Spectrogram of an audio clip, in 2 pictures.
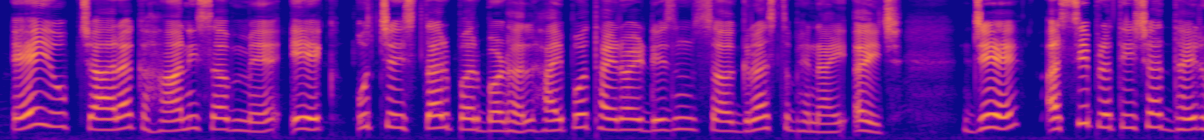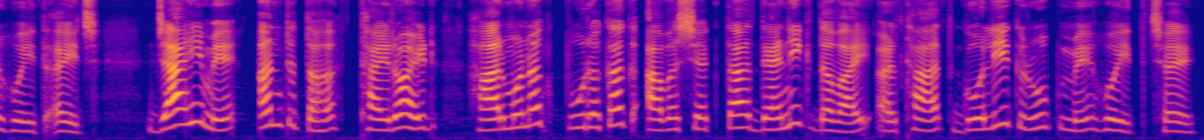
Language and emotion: Maithili, neutral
